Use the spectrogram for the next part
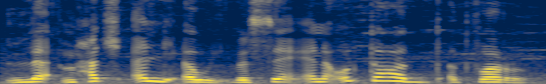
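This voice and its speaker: A man's voice: very high-pitched, lively intonation, fast talker, slight background noise, voice pushed up. A man with an Egyptian Arabic accent voicing a whiny, guilty grown son who pleads and protests when scolded. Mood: pleading.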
